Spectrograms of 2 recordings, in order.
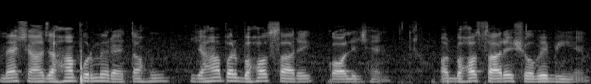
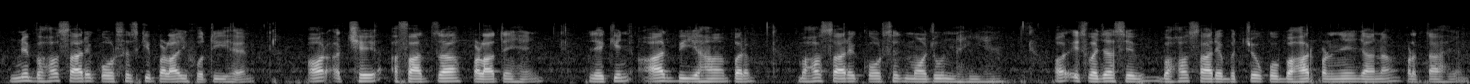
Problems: none marked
